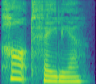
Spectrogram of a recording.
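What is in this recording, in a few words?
"heart failure", British English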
